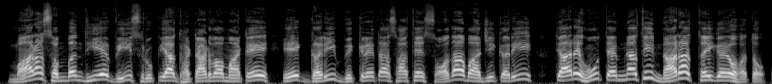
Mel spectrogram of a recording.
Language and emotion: Gujarati, angry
